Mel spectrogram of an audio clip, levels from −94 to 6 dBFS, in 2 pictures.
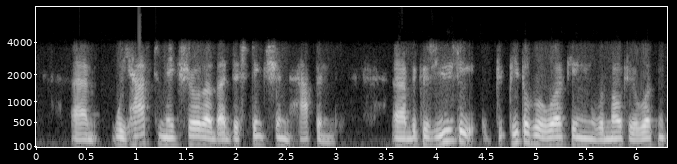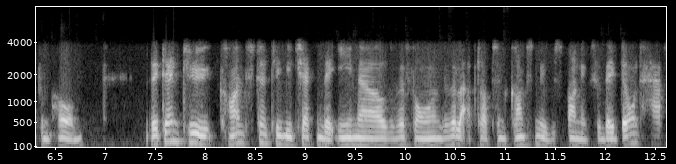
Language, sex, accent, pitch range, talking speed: English, male, Indian, 105-125 Hz, 200 wpm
